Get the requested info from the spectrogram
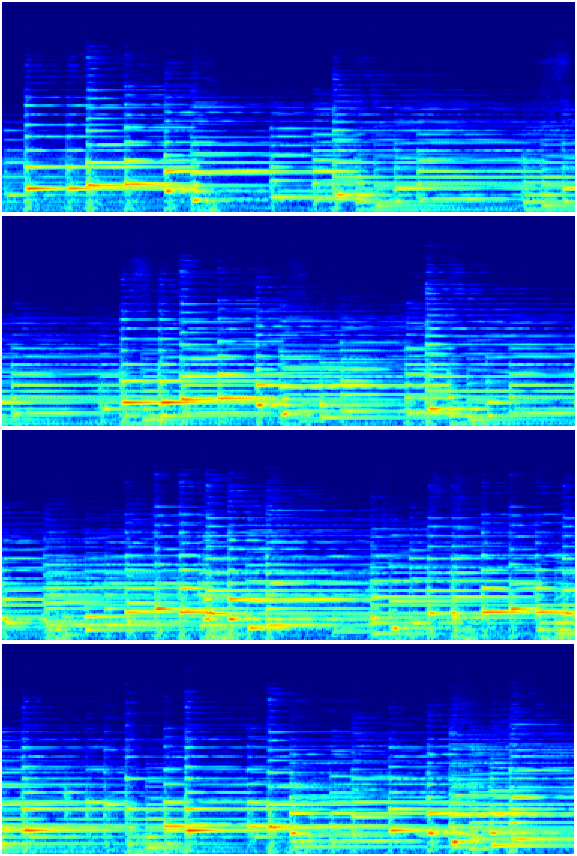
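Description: Solo upright piano playing a pop song arrangement, chords and melody in both hands. It comes in with a loud chord at the very start and plays continuously after that.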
